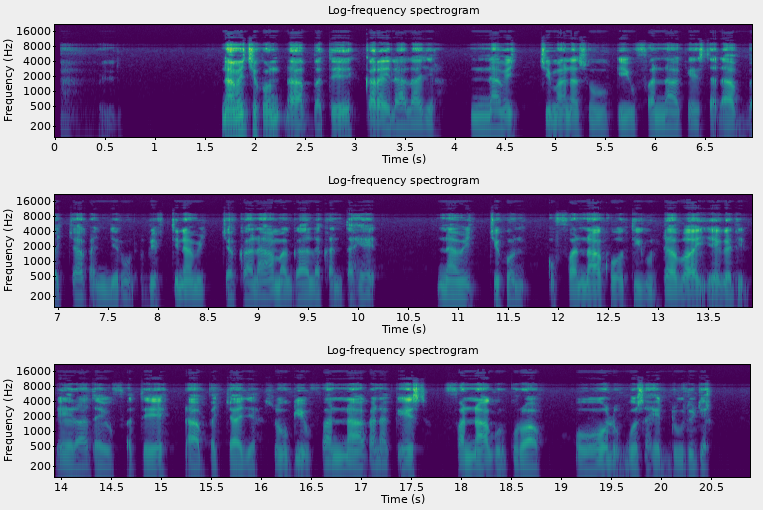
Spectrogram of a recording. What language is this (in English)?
Oromo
